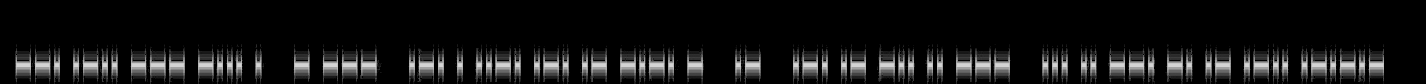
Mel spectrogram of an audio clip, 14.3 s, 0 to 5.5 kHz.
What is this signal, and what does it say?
Morse code, heard as a keyed tone, about 25 wpm, 600 Hz. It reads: GLOBE TO REFRACT A RADIO SIGNAL.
